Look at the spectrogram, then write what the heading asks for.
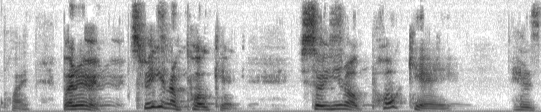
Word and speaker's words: poke: feel when you hear people mispronounce poke they they say pokey pokey I'm going it's a poke it's a Hawaiian word so two things two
